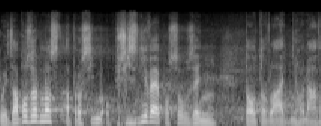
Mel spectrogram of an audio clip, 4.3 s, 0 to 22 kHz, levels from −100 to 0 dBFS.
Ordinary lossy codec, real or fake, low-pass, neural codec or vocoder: AAC, 64 kbps; real; 14.4 kHz; none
